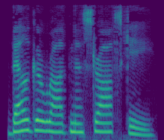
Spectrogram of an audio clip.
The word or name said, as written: belgorod dnestrovsky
